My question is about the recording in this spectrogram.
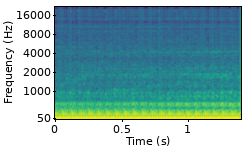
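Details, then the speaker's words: Honda EF hatchback with D16Z6 swap and new cheap open exhaust dumping over the control arm, first start without coolant, holding about 82–83 psi oil pressure: loud, deep, steady roar, smooth and even, no knocks or rattles; running normally. "Yep. That sounds pretty good. Let's go. Yo, that sounds pretty good. I can't run it too long because we don't got coolant in there, but we're holding oil pressure."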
